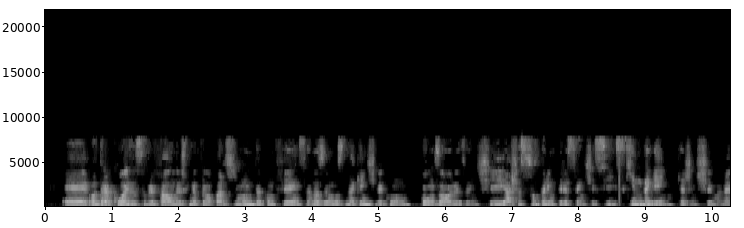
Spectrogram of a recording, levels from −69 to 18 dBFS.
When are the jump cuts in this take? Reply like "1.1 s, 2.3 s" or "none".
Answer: 2.3 s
